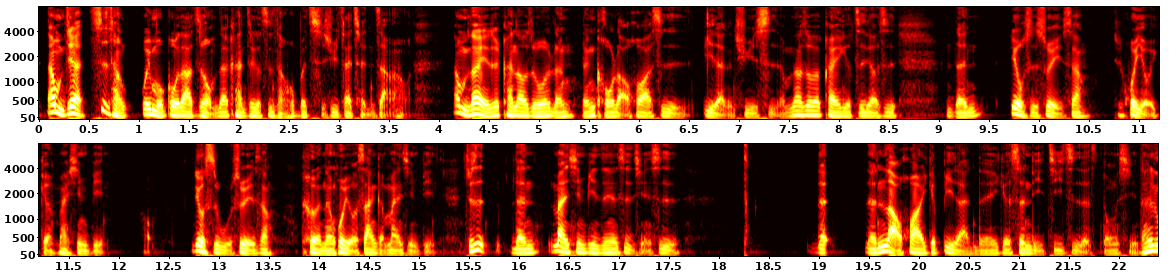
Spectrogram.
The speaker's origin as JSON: {"language": "Chinese", "country": "Taiwan", "said": "我台湾人很爱吃药哈"}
